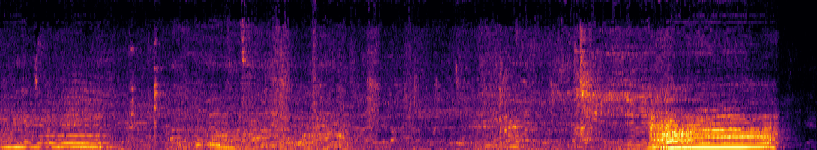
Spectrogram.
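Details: Cow making an odd, elephant-like crying sound: a series of wavering, overlapping moos that rise and fall, ending with a loud, sharply rising bellow held steady for about two seconds before cutting off.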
